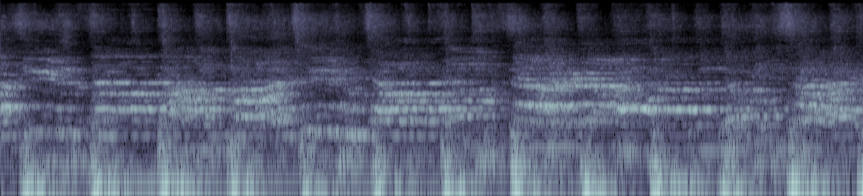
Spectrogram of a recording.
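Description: A group of people singing together in unison, over a steady low thumping beat at about two beats a second.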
